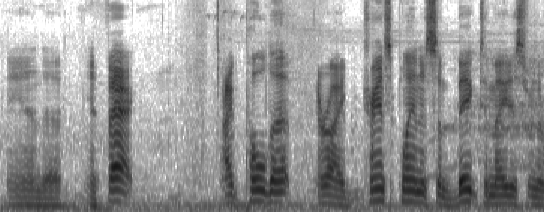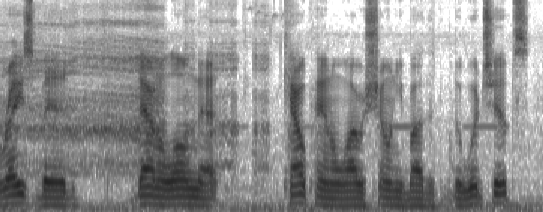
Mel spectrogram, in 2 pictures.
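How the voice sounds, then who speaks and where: A man's voice: medium pitch, normal speed, creaky. A man giving a casual, unscripted garden tour outdoors as a homestead vlogger, in a folksy, plainspoken way. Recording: outdoor recording with faint ambient noise.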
